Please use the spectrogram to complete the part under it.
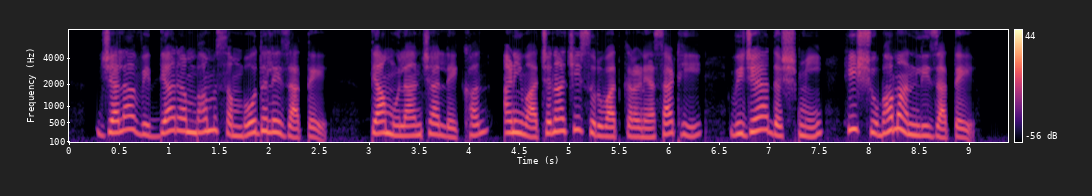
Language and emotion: Marathi, neutral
